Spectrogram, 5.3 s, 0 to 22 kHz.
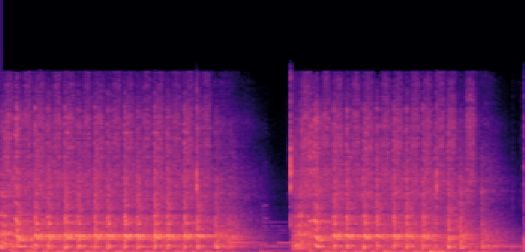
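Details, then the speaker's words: Kawasaki Vulcan 800 Drifter (VN800E) after new ignitor restored spark, choke applied: starter churns at a steady beat, nearly catches then dies; cranks but fails to start, carburetor work suspected. "oh almost well i think she might need some carburetor work"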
